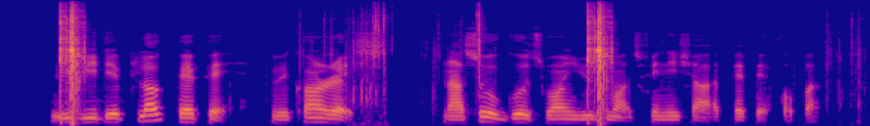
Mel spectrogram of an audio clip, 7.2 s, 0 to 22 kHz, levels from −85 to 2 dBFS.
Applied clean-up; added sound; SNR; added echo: classical method spectral subtraction.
